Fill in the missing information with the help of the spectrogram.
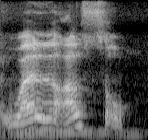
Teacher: ro yang disukun ini berhukum atau punya hukum namanya ro yang dibaca tafkhim tebal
